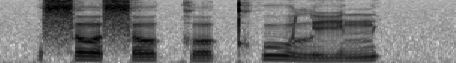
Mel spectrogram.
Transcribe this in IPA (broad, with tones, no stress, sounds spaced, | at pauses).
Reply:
s ɤ˥˨ s ɤ˥˨ k ɤ˨˦ kʰ u˥˨ l i˨˦ n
